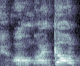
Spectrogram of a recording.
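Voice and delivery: ordinary talk, nothing marked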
